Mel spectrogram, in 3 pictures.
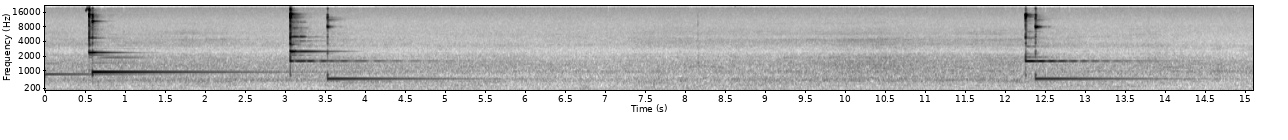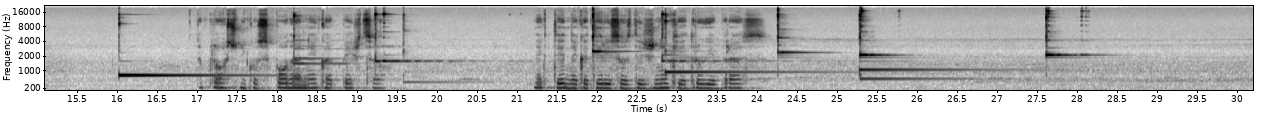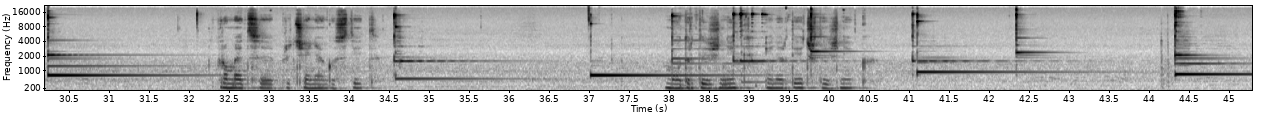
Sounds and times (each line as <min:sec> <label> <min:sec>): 0:17.0 posamezne kaplje dežja na pločevinasto polico 0:19.4
0:21.2 posamezne kaplje dežja na pločevinasto polico 0:24.2
0:21.2 močan veter v krošjah dreves 0:24.2
0:37.9 posamezne kaplje dežja na pločevinasto polico 0:40.6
